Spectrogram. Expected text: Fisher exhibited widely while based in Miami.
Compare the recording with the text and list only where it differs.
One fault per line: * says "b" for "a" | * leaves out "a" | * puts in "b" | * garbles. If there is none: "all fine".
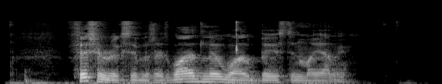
all fine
